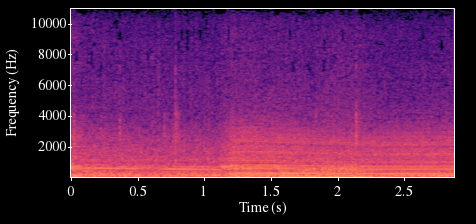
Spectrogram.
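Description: A Tofaş car skids in the Need for Speed Underground 2 racing game, its engine roaring loud and continuous under a broad hiss of sliding tires that shift in pitch partway through.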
